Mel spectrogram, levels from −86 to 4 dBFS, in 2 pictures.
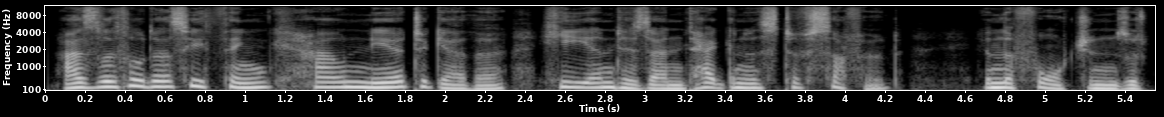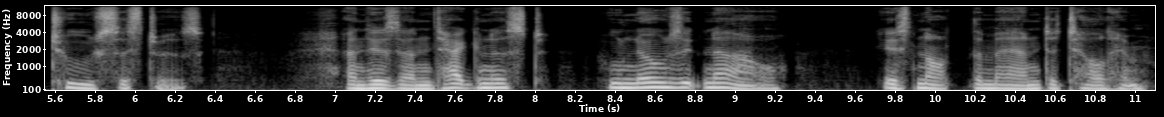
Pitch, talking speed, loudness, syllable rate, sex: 165 Hz, 185 wpm, -16 LUFS, 5.3 syllables/s, female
